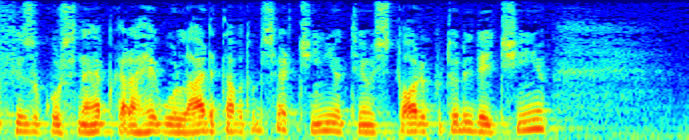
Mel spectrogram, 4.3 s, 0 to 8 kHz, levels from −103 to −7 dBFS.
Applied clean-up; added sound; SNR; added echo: none; none; none; none.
